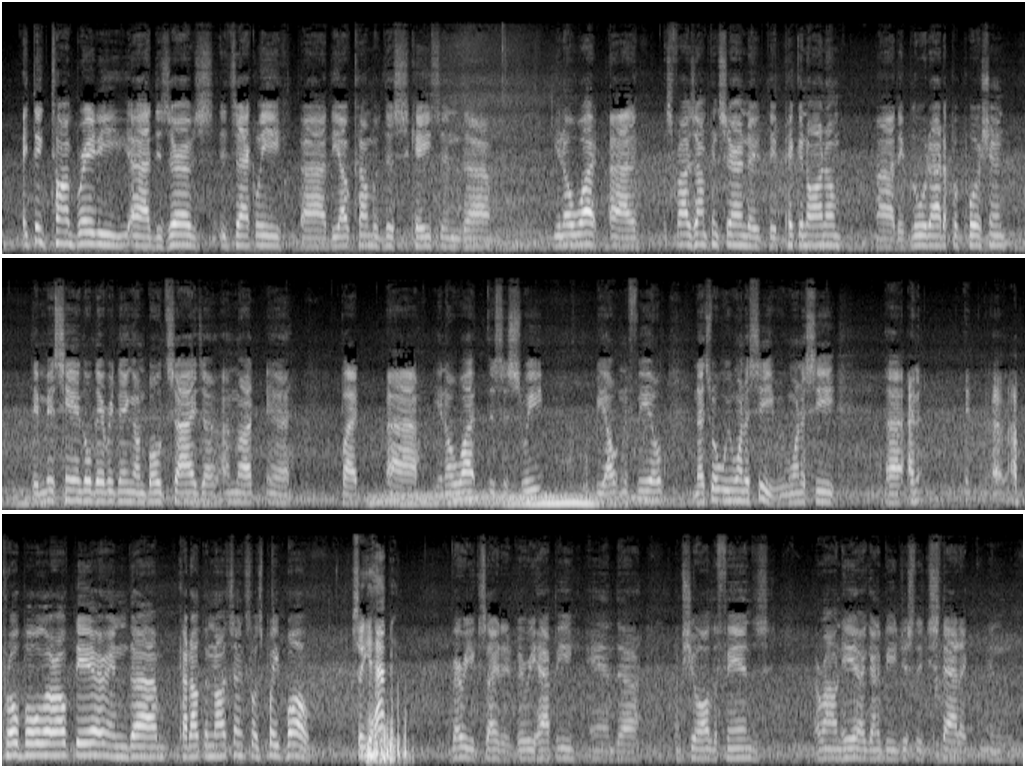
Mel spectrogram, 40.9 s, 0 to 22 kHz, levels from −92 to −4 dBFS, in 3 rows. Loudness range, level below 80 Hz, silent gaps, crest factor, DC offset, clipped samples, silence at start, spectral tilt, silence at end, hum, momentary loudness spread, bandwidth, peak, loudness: 8 LU; -60 dBFS; none; 22 dB; under 0.1%; under 0.1%; 0 s; -5.5 dB/octave; 0 s; none; 16 LU; 16 kHz; 0 dBFS; -23 LUFS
